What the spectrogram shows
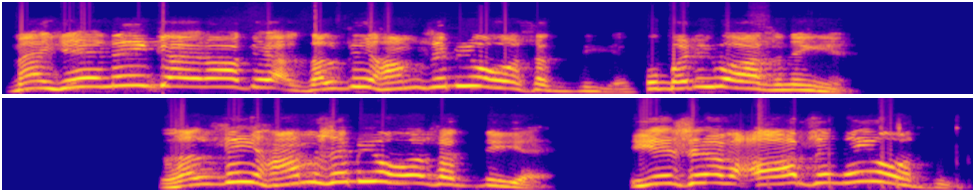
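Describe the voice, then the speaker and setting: A man's voice: extremely high pitch, sing-song, no echo, muffled recording. A Sunni cleric in a live religious debate, lecturing and correcting his opponent.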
